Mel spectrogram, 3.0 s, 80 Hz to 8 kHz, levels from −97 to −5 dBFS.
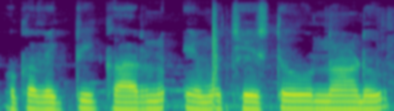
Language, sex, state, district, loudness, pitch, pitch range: Telugu, male, Telangana, Mahabubabad, -19 LUFS, 135 Hz, 130-140 Hz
